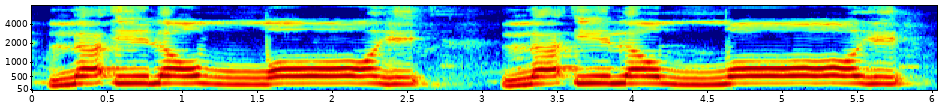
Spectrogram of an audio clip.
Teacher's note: تو دیکھیے اللہ کے لام سے پہلے یہ لام کے اوپر زبر ہے نا، تو اللہ کے لام کو پر پڑھنا ہے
